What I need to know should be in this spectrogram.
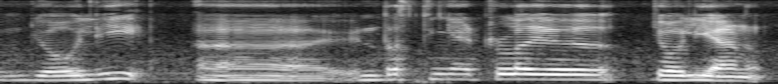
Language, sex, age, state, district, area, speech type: Malayalam, male, 18-30, Kerala, Thiruvananthapuram, rural, spontaneous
